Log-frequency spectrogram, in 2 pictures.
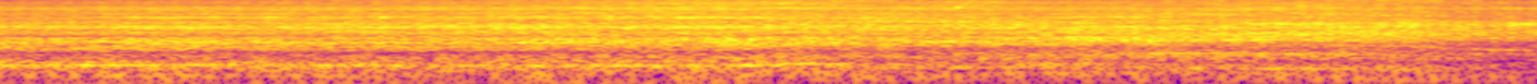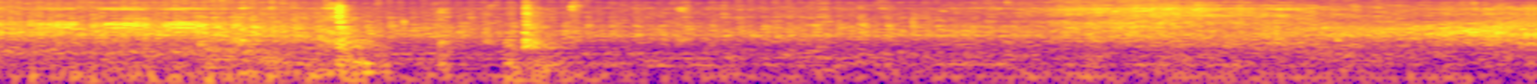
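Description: Eicher truck's diesel engine running as it pulls away, towing a broken-down second truck on a rigid iron tow bar. Two sharp knocks come about six seconds in, and the engine noise eases off after that.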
